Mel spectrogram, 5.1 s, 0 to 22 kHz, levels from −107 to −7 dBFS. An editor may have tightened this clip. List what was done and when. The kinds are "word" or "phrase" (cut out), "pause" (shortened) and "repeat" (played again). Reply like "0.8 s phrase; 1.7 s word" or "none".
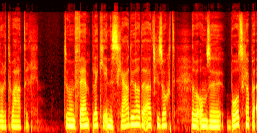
3.8 s word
